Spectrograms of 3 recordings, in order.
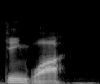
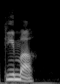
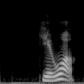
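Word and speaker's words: Gwi-ma: I kept thinking it was Ginghua. It's Gima. I don't know. Ginghua just flows better off the tongue. Anyway. Inwa? Gima. Sounds like quinoa.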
